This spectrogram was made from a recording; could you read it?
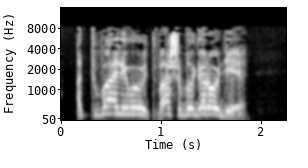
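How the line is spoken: Shout. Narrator (Russian): крикнул

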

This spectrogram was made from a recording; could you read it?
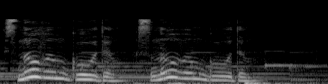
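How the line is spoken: Festive crowd speaking. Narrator (Russian): все чокаются бокалами и говорят

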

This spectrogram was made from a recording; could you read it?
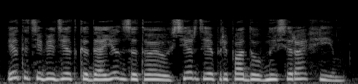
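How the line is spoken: Tender, affectionate. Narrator (Russian): она ласково говорила

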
